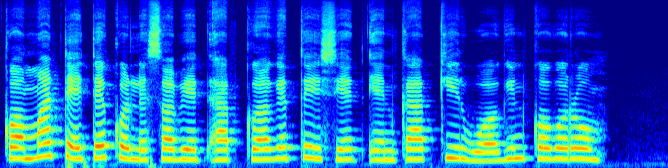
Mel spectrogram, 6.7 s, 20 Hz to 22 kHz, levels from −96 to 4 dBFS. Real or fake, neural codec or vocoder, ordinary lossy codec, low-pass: fake; codec, 44.1 kHz, 7.8 kbps, Pupu-Codec; none; none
